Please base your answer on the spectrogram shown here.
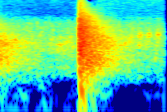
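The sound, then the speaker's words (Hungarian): A double-barrelled gun is fired, and one sharp, loud bang cuts through a steady low hiss, then fades away over the next moment. “Kilövöm mind a két csövét a puskámnak.”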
